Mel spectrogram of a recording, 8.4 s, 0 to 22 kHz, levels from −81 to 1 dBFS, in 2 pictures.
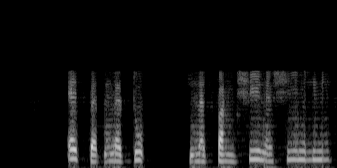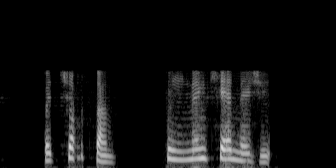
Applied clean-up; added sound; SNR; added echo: neural separator model SepFormer WHAMR!.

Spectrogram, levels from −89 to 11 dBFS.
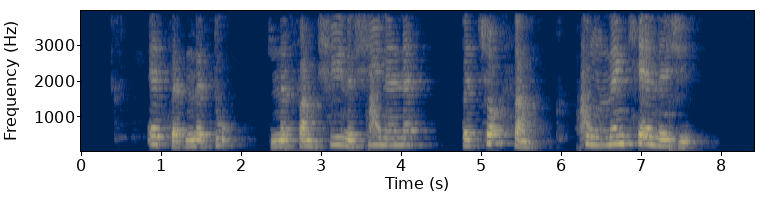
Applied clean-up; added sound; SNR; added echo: none; Bark; 13 dB; reverberation time 0.4 s.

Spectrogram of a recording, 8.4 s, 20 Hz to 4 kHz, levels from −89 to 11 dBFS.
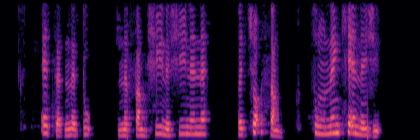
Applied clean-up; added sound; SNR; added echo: none; none; none; none.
